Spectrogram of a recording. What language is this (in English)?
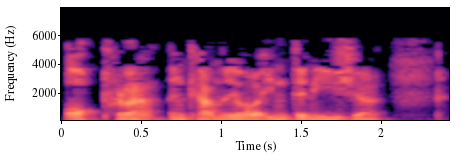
Welsh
